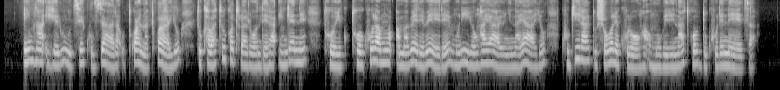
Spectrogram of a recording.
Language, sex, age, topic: Rundi, female, 18-24, agriculture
